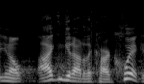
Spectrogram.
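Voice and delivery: usual speaking voice

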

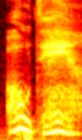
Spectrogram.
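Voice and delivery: whispered mock awe; imitated whisper of amazement; hushed aside. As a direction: breathe it out impressed. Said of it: "she was like".

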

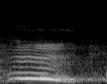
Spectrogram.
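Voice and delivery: high strained frustrated mm; frustrated hum. Retold or imitated. Stuck on bad Wi-Fi, a high frustrated hum. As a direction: squeeze out a high tense hum.

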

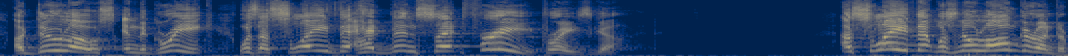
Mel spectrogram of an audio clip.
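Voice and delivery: loud, high, rousing sermon voice, building to shouts; a preacher stirring up the church, full force; full-force preaching. Acted. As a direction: preach it out over the congregation with fire.

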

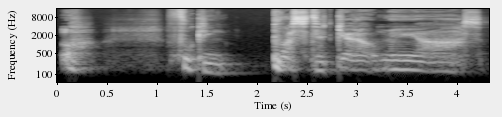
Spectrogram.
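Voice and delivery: breathy grunts, then slow drawn-out curse; straining English guy. Retold or imitated. English stranger battling his poo, strained groaning. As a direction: push the words out with effort. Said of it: "He's just going".

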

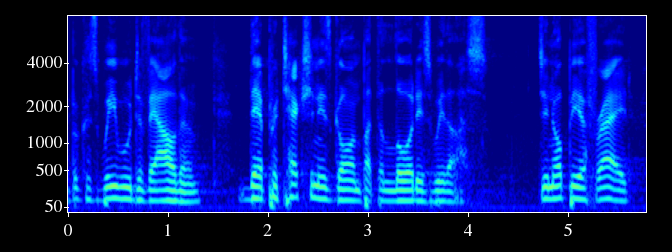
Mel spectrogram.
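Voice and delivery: soft, even Bible reading voice; scripture reading. Acted. Pastor reading Numbers to the church, soft reading. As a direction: read the passage quietly to the congregation. Reads scripture passage aloud.

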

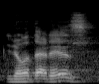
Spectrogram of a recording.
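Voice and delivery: normal talking voice

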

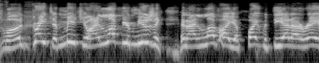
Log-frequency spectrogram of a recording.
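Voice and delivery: high-pitched mock gushing fan; excited retold fan greeting. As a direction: imitate a starstruck fan, pitch jumping up. Acts out a delighted fan.

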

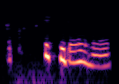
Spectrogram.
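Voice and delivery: quiet, quick aside to herself; muttered thought. Retold or imitated. Irritated woman beside a silent date, muttered to herself.

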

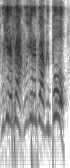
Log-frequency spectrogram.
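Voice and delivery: high-pitched team effort cries; acted urgent hauling. Party drags the rope back together, high urgent calls. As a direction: imitate a party heaving urgently.

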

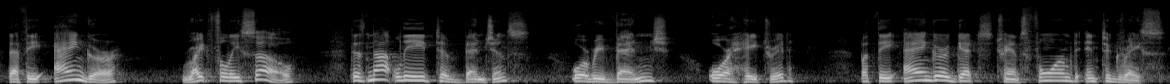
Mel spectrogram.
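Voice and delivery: measured, deliberate phrasing; slow emphasis. Real, not acted. Pastor slowly repeating his key phrase for the congregation. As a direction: drag each phrase out for weight. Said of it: "I hope you remember that phrase".

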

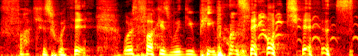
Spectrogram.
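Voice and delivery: put-on drunk slur. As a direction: barely get the words out, drunk. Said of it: "he can barely talk".

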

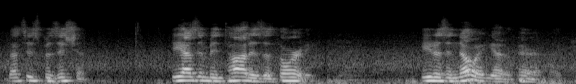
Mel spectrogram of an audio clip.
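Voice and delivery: normal talking voice

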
